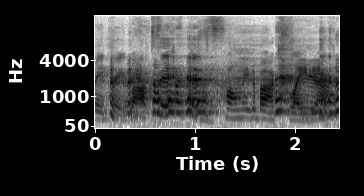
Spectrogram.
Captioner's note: all laugh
